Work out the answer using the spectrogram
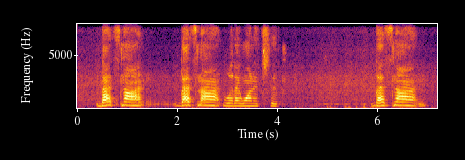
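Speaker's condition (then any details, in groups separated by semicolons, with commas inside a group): Cerebral palsy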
